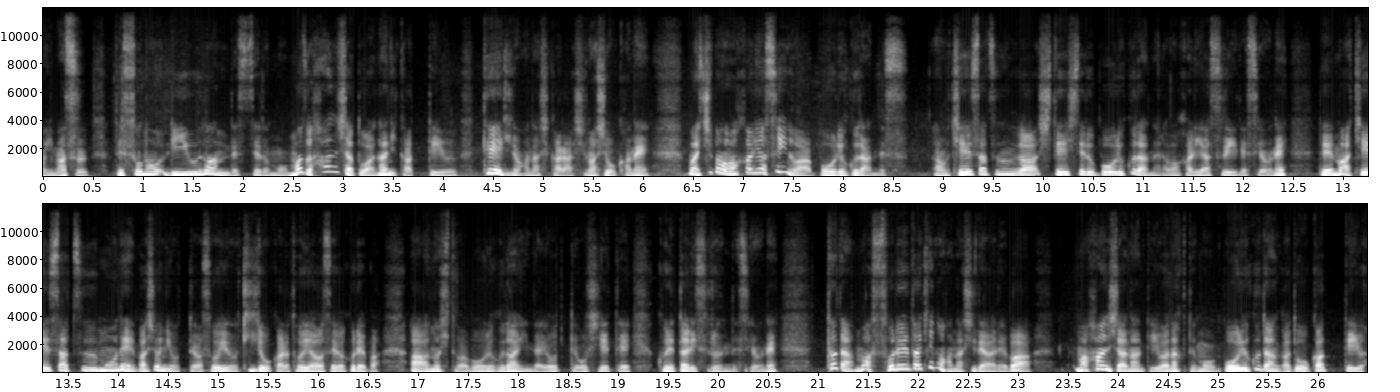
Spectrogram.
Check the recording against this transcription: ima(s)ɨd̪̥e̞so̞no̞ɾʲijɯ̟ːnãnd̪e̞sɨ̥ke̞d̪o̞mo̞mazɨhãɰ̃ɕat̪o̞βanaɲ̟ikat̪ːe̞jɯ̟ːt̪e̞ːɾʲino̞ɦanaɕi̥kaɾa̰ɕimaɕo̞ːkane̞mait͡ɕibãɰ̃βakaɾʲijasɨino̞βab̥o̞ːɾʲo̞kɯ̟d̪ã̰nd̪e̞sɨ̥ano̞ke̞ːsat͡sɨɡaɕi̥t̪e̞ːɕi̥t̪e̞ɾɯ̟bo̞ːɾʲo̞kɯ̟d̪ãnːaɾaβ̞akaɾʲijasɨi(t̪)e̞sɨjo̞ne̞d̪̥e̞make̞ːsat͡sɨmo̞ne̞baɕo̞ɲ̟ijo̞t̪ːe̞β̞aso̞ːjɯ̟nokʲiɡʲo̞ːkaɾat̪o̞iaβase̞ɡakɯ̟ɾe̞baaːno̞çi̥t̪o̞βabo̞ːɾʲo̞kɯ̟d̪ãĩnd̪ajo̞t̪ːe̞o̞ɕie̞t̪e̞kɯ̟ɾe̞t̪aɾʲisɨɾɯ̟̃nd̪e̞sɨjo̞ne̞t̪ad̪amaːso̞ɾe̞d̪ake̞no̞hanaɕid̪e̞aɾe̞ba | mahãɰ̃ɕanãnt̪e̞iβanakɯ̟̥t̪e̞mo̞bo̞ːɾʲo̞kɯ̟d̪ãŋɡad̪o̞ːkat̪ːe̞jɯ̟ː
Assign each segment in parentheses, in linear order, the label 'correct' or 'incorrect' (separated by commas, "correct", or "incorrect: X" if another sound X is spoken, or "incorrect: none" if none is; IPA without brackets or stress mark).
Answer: correct, incorrect: d̪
